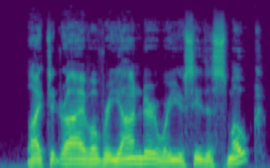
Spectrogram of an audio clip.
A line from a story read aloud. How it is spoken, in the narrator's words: asked the driver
